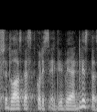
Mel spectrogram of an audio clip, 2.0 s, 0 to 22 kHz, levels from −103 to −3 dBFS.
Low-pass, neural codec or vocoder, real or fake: 7.2 kHz; codec, 16 kHz, 4 kbps, FunCodec, trained on LibriTTS, 50 frames a second; fake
